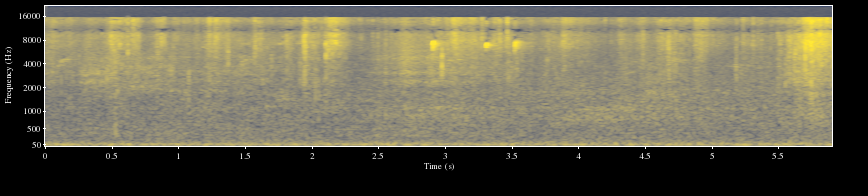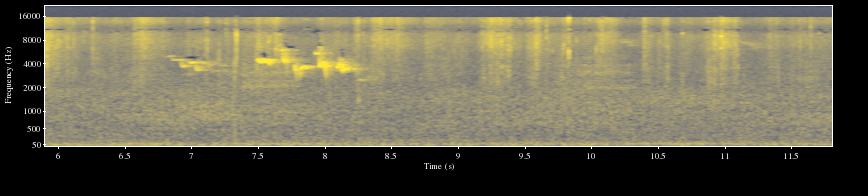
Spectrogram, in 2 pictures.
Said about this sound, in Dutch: Ik loop even te genieten omdat er vogeltjes aan het fluiten zijn. Een mindful moment.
